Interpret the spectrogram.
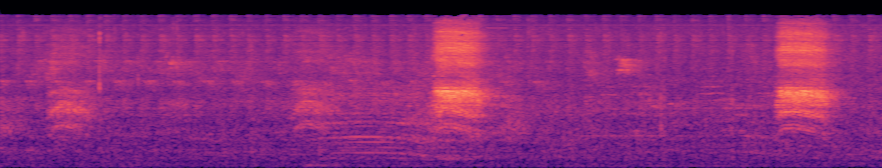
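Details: Black, aggressive crow calling: loud rasping caws about three and a half seconds apart, softer caws before them, and a faint background hum.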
